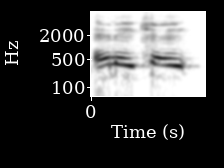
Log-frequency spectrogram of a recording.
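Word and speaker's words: Nakano Takeko: And that's, you say her name, N-A-K-A-N-O-T-A-K-E-K-O.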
